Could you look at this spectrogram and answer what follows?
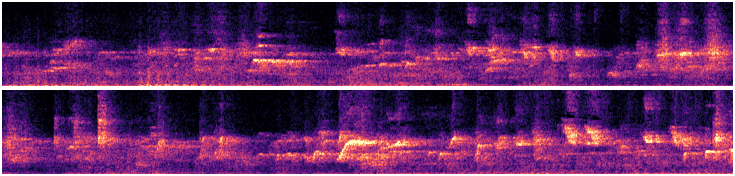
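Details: Goldfinch song of fast liquid twitters and short trills, high and rapid, over a steady low hum, with a few clearer whistled notes near the end.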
